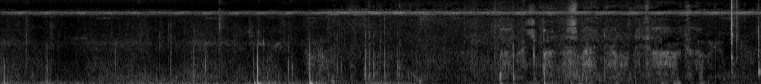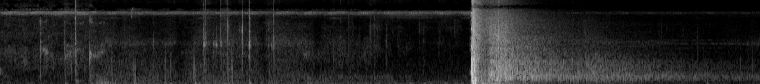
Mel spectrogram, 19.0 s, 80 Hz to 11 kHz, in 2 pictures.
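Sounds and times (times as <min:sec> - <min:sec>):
high insect buzz: 0:00.0 - 0:15.5
faint clicks: 0:08.0 - 0:14.5
rifle shot echoing: 0:15.4 - 0:17.8.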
